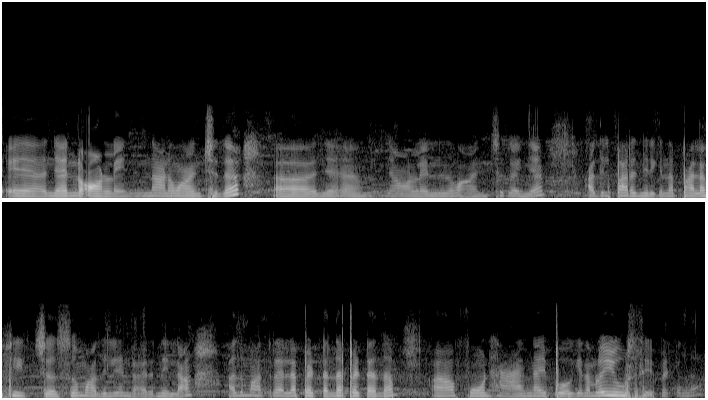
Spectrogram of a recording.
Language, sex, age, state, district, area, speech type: Malayalam, female, 18-30, Kerala, Ernakulam, rural, spontaneous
